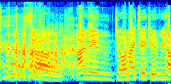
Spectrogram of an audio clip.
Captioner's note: audience laughing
